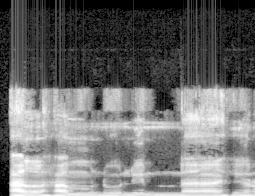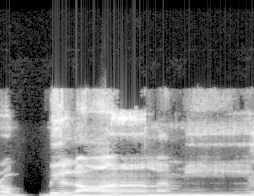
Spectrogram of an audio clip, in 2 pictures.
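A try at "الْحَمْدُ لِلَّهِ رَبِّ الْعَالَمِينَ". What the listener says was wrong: Masih kurang ditahan. Coba Bapak tahan satu harokat minimal. Rabbil alamin.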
